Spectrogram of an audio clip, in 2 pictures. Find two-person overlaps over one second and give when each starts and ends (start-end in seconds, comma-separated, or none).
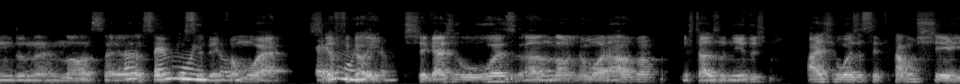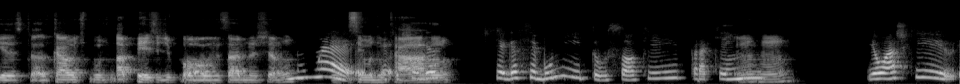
1.2-2.5, 12.4-14.1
